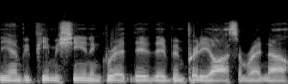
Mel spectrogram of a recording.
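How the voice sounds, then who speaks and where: Against a quiet background, a man with a strong Boston accent speaks with a very deep, low pitch. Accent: Boston, thick. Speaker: college baseball head coach. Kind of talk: podcast interview. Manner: animated, many repetitions.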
